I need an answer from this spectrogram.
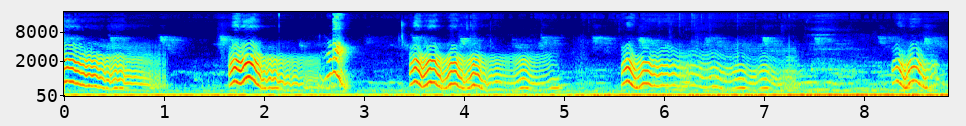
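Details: Several little puppies give overlapping whimpers and yips, warbling whines that rise and fall in quick wavy pitch, coming in bursts almost continuously, with a constant low background hum.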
